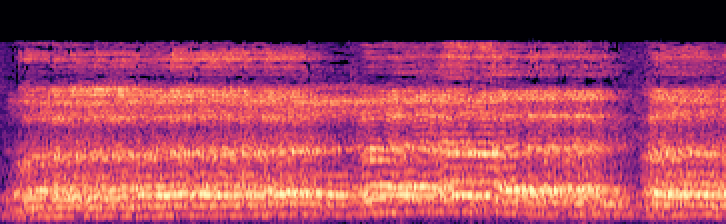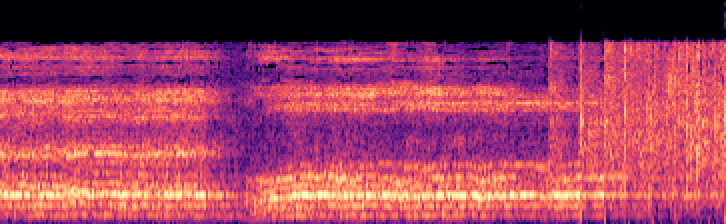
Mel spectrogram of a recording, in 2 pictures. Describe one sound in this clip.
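An elderly man speaks steadily through a microphone in an echoing hall.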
